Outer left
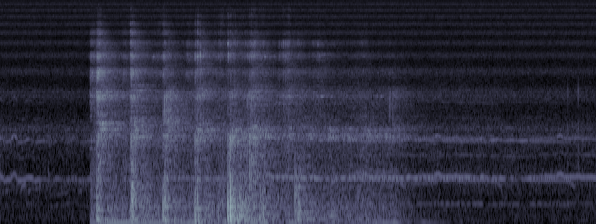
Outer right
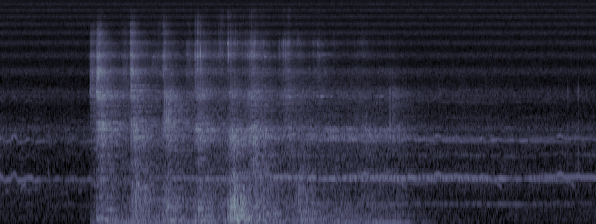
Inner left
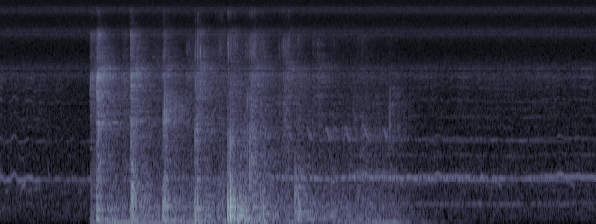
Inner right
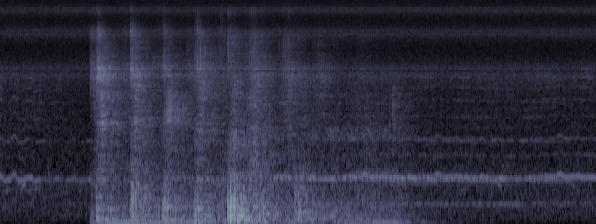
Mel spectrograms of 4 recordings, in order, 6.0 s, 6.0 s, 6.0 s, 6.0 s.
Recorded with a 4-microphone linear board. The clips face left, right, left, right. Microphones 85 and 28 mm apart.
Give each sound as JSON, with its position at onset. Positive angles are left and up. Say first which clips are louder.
{"t": 0.9, "sound": "running footsteps", "louder": "outer left 5 dB, inner left 3 dB", "side_deg": 60, "distance_m": 3.0}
